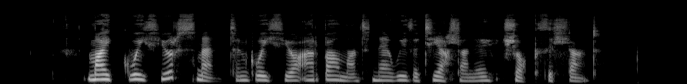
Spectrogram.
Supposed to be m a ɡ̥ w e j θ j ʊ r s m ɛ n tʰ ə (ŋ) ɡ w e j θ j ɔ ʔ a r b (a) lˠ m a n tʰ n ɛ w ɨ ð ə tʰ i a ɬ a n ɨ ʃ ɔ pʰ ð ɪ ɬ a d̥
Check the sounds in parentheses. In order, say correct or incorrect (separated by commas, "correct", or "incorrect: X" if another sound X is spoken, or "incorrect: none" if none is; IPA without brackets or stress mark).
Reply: incorrect: n, correct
